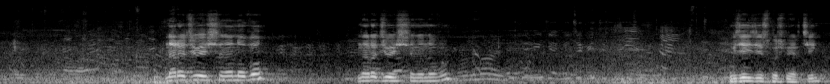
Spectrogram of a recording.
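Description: Footsteps of a crowd shuffle on pavement.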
